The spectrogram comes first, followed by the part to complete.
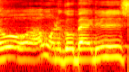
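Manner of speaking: put-on voice of a man speaking. Addressing a listener and quoting a hypothetical speaker, mimicking a man's voice. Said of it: "That's my male and my female voice".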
